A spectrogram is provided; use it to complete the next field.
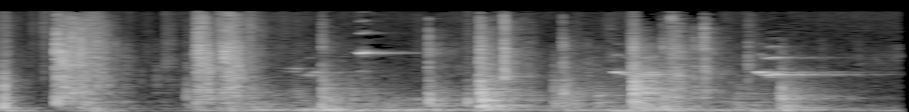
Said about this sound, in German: aber ich werde die Balkontür öffnen. Ein bisschen frische Luft wird ihm gut tun.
